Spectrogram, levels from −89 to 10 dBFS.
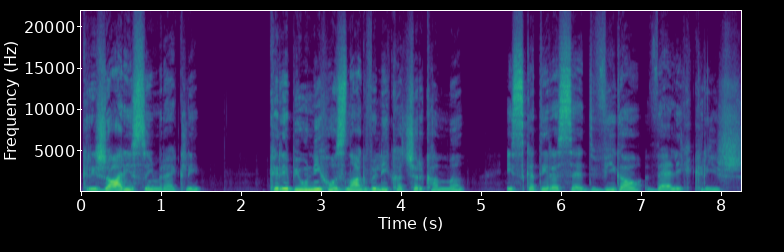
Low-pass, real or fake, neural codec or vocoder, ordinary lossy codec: none; real; none; none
